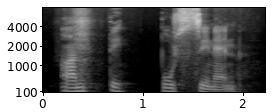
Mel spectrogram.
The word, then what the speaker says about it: Antti Pussinen: Antti Pussinen.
